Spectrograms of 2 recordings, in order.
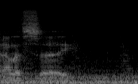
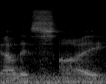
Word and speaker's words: Alisaie: They pronounce it Alisaie. Alisaie would be Alice-I. Oh, okay. I'm guessing it's a French name.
